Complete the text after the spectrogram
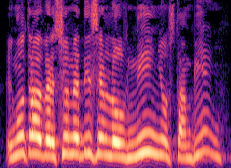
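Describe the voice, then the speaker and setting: A man with a strikingly high voice preaches in a church service. He keeps calling on the congregation to say phrases back to him and breaks into chuckles between points. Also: moderate pace, a little mellow. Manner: calls on the congregation to repeat after him and respond; chuckles often and jokes with listeners. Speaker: pastor. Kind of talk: lively church sermon.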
